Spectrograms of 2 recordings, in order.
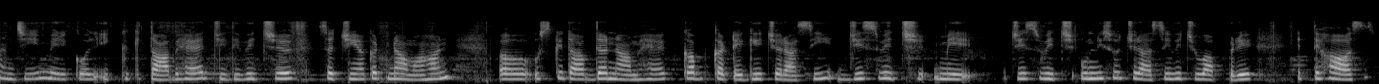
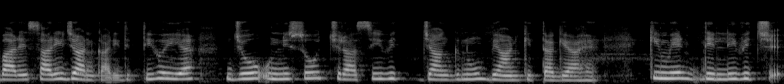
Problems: none marked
